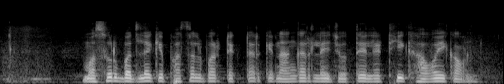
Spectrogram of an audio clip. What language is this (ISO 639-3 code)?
hne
